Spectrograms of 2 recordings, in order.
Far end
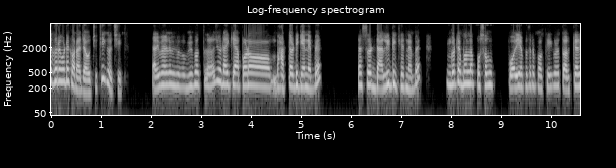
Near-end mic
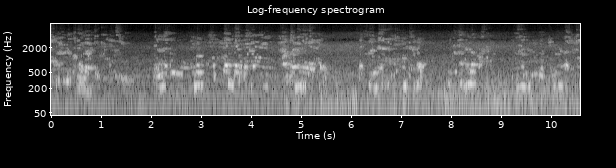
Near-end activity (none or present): none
